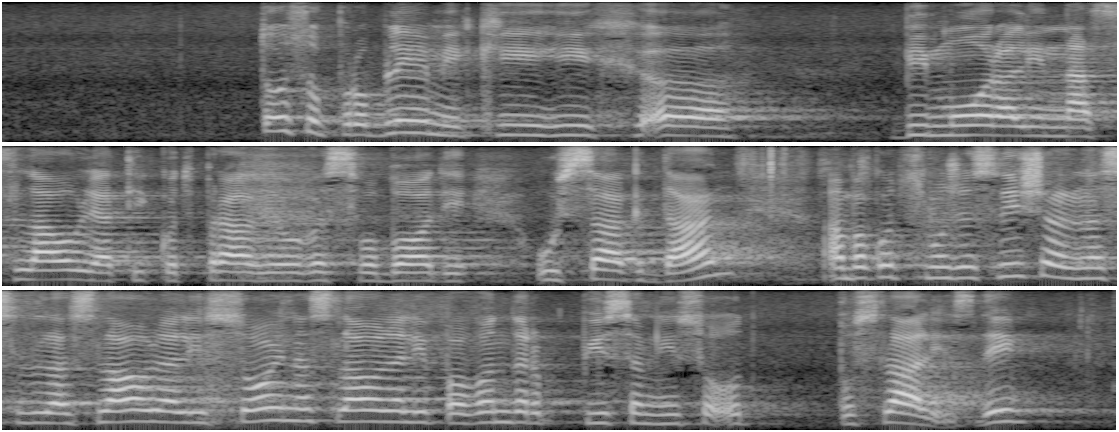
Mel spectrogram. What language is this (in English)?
Slovenian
